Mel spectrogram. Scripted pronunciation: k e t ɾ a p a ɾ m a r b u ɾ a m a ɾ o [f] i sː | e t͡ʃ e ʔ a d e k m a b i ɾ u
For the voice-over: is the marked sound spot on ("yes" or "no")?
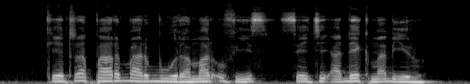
yes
